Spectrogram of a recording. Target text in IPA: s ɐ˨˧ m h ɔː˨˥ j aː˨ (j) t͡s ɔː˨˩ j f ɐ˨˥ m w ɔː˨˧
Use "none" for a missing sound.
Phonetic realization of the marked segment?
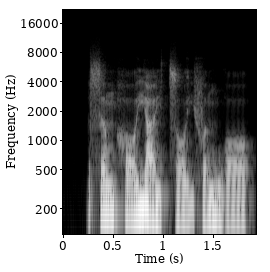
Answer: j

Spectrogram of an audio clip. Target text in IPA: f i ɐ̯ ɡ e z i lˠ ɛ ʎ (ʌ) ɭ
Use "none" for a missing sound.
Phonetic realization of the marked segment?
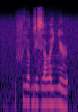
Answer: ə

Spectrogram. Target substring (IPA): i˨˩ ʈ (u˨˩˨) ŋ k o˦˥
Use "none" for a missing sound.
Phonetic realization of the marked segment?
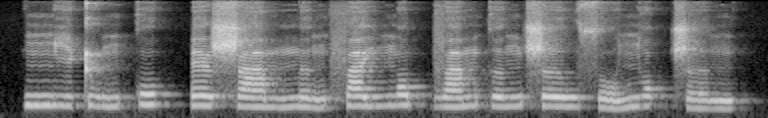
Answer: u˨˩˨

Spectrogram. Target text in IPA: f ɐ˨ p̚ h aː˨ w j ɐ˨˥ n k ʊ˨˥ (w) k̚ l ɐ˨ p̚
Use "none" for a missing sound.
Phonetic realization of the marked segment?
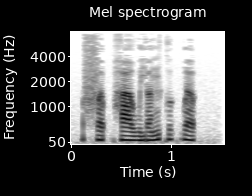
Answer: none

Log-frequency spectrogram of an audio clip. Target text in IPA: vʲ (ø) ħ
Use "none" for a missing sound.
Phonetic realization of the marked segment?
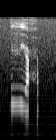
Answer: ɵ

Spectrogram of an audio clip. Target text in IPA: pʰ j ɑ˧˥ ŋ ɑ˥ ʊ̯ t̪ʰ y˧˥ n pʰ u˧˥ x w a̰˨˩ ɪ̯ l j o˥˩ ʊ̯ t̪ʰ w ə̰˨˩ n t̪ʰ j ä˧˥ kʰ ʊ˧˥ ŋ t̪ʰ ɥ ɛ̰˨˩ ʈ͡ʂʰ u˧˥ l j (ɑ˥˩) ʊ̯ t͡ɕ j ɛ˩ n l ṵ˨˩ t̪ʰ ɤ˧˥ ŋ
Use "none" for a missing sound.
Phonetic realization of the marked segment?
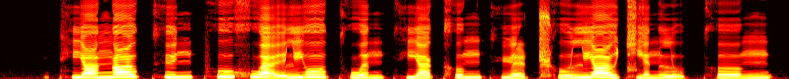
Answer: ɑ˥˩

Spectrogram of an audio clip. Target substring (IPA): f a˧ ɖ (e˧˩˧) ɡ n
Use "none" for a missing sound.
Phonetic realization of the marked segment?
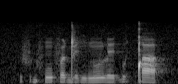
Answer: e˩˧˩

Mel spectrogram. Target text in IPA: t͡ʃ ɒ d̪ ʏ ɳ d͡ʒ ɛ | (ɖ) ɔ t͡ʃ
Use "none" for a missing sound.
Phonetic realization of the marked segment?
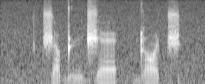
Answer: ɖ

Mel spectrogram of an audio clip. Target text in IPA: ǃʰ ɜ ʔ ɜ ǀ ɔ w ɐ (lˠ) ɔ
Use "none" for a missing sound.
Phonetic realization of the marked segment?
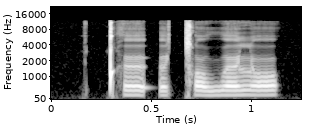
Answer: l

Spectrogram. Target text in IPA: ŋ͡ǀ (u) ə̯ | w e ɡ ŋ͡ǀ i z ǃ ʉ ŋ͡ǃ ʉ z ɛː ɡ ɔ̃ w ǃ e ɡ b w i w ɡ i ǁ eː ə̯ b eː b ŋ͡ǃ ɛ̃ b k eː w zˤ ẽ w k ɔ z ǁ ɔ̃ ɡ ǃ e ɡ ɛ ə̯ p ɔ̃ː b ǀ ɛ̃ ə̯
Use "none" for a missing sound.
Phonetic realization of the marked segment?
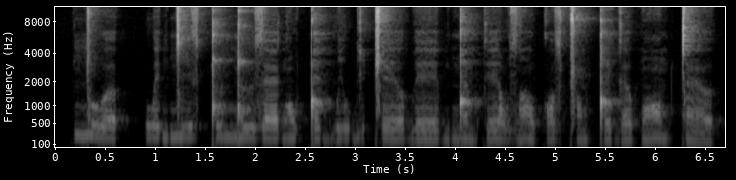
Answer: u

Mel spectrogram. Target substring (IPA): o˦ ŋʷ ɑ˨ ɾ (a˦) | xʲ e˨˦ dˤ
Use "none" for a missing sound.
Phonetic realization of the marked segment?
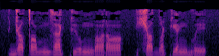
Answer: ɑ˦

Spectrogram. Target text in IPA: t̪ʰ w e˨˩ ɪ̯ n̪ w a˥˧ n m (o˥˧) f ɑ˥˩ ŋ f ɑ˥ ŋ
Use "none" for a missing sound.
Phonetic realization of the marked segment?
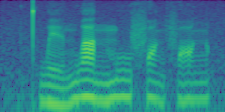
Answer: u˥˧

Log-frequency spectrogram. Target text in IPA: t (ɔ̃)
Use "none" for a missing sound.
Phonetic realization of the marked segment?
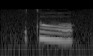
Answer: ɔ̃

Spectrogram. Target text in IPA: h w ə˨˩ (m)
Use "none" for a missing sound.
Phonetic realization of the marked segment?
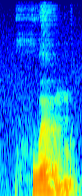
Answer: m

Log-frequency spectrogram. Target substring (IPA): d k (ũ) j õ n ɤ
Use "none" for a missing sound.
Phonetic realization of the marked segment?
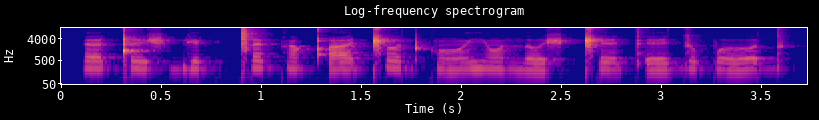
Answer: õ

